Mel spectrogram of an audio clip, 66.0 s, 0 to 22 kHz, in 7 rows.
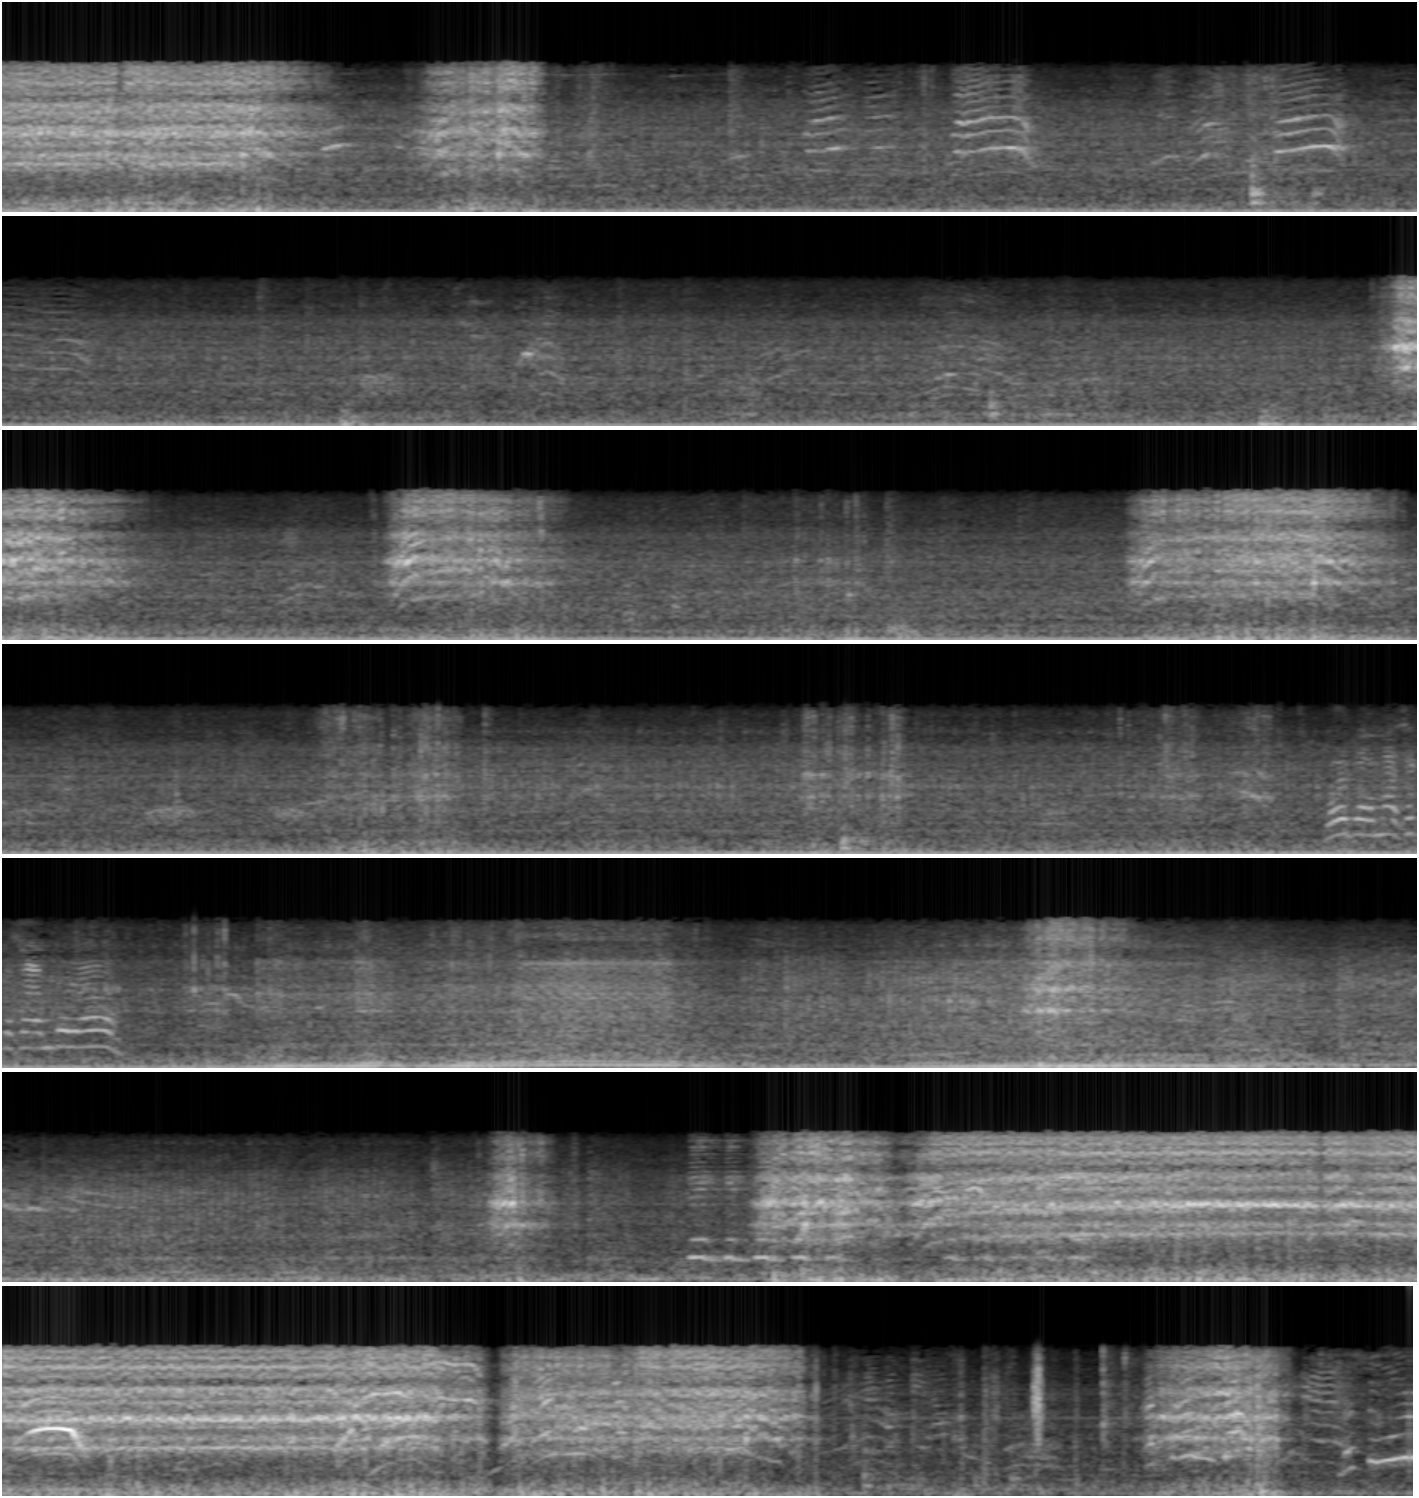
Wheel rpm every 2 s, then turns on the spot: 190, 60, 0, 20, 10, 0, 0, 0, 0, 60, 30, 40, 10, 120, 10, 10, 0, 10, 10, 20, 10, 0, 10, 0, 0, 10, 110, 210, 220, 190, 170, 10, 70.
24-26 30-32 38-40 62-64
